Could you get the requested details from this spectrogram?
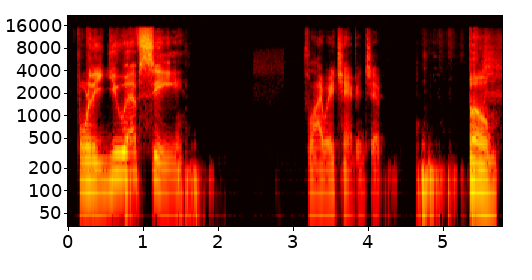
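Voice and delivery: slow announcer with long dramatic pauses; broadcaster voice. Pretend. Selling a title fight to an unimpressed co-host, mock broadcaster voice. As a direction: announce the title fight in measured, separate chunks. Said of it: "with my broadcaster voice".

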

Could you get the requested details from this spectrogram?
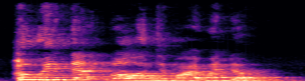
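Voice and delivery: high, booming teacher demand; stern principal. Retold or imitated. Principal confronting the boys over the broken window, stern shout. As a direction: bark it at the guilty kids.

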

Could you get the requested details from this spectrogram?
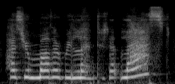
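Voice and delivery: hope rising in her voice; eager question. Acted. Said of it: "cried Anne".

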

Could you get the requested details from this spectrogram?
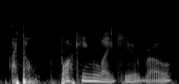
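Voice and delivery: unvoiced whisper, spiteful under the breath; whispered grumble. Signing classmates' papers, whispered spiteful grumble. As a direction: hiss it so nobody hears.

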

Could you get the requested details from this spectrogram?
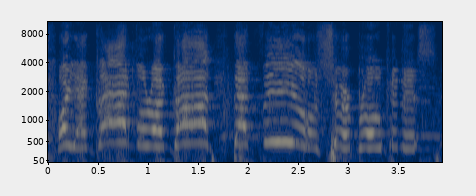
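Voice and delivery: fervent sermon climax, hammering each line; preaching at full force. Acted. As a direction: whip the congregation up.

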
